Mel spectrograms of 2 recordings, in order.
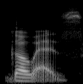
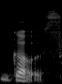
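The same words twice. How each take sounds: First: The word is split into two syllables. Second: The word is said as one syllable. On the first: The speaker calls it wrong. "not goes" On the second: The speaker calls it right. "we still say it as one continuous sound"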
